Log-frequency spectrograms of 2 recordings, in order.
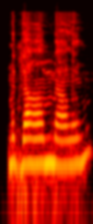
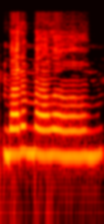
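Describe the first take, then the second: First: Madame Malum with a French ma-DAHM, long nasal m. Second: Said in the usual way. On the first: Shown as a demonstration. Fixing a viewer's name with French Madame pronunciation. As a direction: correct it to a French-style Madame, stretch the last syllable. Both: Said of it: "You know how to say it".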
